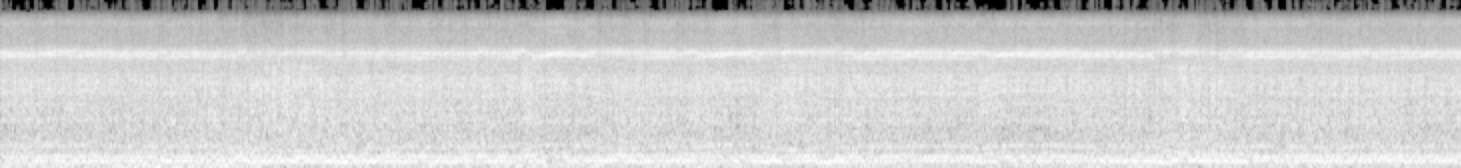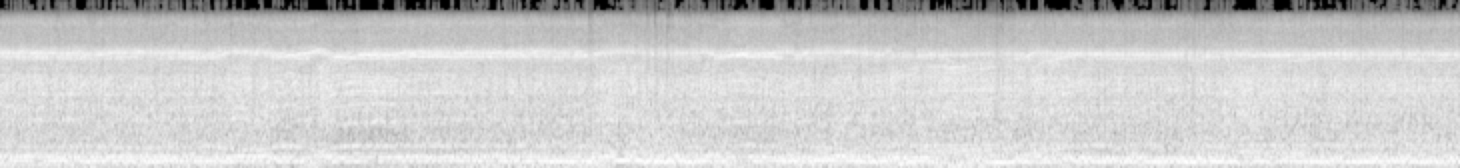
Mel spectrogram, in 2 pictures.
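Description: Small quadcopter drone's electric motors and propellers whining steadily close to the microphone, the pitch dipping and rising as it is flown in gusty wind. Wind rumbles on the microphone underneath.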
